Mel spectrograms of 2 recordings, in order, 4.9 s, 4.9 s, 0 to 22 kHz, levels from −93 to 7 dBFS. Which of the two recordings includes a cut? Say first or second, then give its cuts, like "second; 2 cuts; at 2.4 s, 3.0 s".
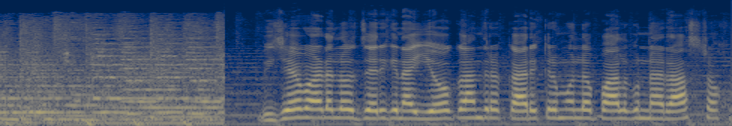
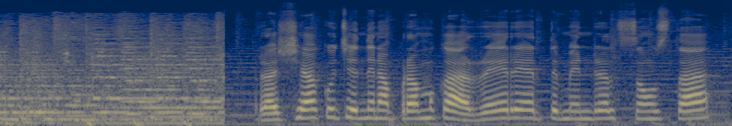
second; 1 cut; at 1.6 s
